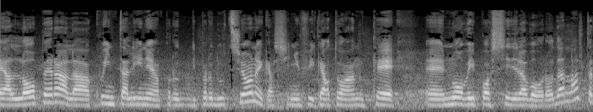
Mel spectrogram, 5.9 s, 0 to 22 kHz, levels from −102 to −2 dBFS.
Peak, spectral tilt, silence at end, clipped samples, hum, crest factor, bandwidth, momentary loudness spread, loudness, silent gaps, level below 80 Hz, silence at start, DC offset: -8 dBFS; -5 dB/octave; 0 s; under 0.1%; none; 18 dB; 15.5 kHz; 7 LU; -25 LUFS; none; -64 dBFS; 0 s; under 0.1%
